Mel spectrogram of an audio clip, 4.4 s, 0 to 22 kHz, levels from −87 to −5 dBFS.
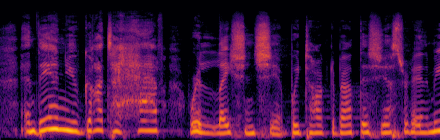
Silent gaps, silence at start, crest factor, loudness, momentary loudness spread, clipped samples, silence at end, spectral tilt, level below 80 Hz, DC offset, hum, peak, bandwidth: none; 0.05 s; 14 dB; -29 LUFS; 9 LU; under 0.1%; 0 s; -4 dB/octave; -74 dBFS; under 0.1%; none; -14 dBFS; 15.5 kHz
